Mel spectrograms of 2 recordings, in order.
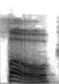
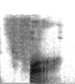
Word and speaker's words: pho: And then they have the pho, people say, but really you pronounce it pho.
